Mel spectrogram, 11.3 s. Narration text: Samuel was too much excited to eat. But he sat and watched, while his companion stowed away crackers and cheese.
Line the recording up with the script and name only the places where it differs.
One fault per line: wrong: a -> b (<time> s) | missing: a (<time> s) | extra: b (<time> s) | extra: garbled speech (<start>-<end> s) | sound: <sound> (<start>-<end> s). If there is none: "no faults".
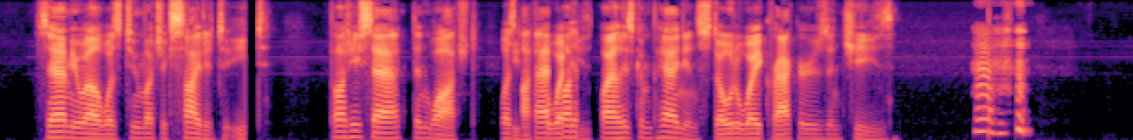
sound: dropout (2.5-2.6 s)
extra: garbled speech (5.1-6.0 s)
sound: laugh (9.8-10.4 s)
